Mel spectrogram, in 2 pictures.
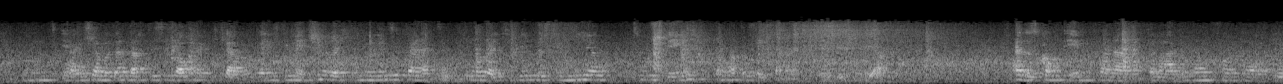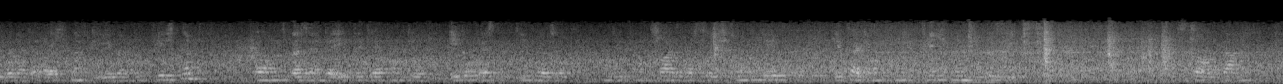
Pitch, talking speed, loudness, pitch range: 185 Hz, 175 wpm, -23 LUFS, 175-195 Hz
